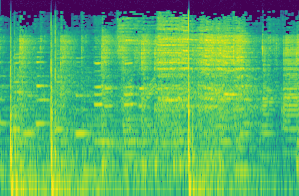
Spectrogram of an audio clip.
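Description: Fireworks show music playing over distant firework bursts, with two sharp bangs about half a second apart just after the start and another a little before three seconds.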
